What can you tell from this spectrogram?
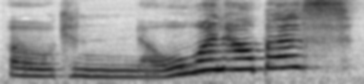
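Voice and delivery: a lightly acted despairing plea; wailing. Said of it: "wailed Lucy".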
